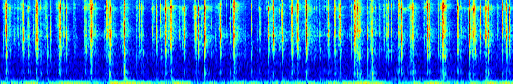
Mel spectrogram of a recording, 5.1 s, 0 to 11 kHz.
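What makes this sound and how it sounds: Fingertips type quickly on a green-lit mechanical keyboard with plastic keycaps set in a clear acrylic case. The result is a steady stream of crisp, bright clacks centered around 3 kHz, each dying away almost instantly over a faint low background hum.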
